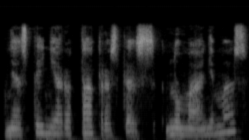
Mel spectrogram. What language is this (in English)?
Lithuanian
